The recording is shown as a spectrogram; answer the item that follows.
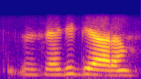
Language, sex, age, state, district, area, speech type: Punjabi, female, 45-60, Punjab, Mohali, urban, conversation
